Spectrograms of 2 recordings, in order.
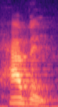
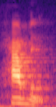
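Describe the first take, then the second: The two takes are said the same way.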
